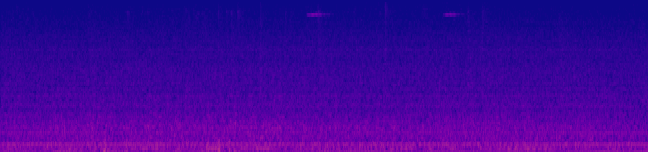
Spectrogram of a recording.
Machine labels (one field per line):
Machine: fan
